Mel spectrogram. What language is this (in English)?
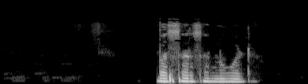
Lasi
